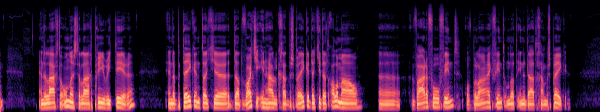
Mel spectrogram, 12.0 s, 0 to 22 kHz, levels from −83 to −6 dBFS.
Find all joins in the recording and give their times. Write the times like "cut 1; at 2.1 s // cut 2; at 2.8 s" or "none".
none

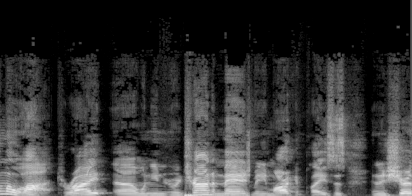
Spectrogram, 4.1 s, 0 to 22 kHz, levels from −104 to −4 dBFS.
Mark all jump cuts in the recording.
cut 1; at 2.5 s

